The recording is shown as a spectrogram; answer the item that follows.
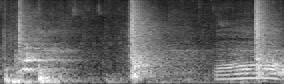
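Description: Thuds and a sharp smack from children play-fighting by swinging scarves, the heaviest thud at the start and the smack about a second in, then a child's short call near the end.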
